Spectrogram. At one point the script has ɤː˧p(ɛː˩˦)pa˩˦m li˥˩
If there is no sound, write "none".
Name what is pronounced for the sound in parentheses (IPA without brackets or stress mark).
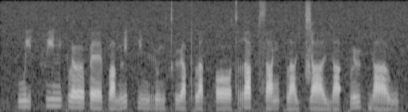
ɛː˩˦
